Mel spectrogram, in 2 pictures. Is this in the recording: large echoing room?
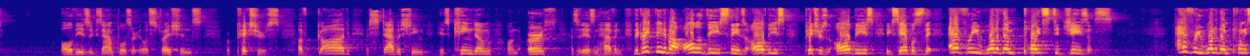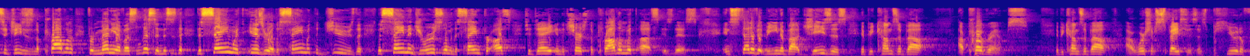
yes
